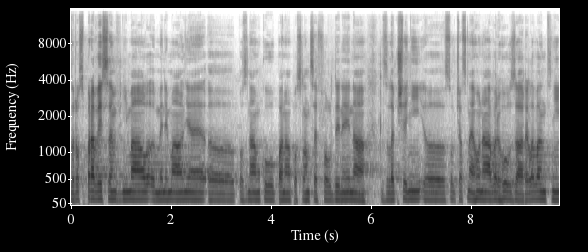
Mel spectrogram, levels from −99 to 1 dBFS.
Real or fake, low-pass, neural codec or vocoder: real; 14.4 kHz; none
